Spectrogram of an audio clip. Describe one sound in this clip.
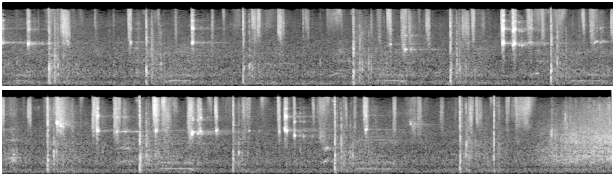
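Tennis shoes squeak and scuff on a hard court.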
